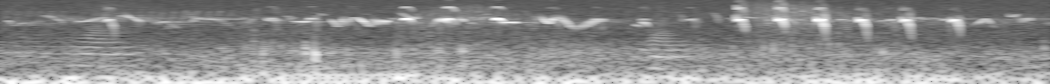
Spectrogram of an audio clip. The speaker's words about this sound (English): So according to those birds are calling a little bit. They're just perched in a low spruce.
